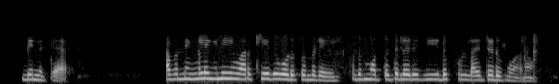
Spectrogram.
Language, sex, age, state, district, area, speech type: Malayalam, female, 45-60, Kerala, Idukki, rural, conversation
